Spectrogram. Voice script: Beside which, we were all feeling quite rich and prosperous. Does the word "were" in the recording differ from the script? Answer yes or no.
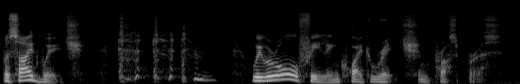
no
